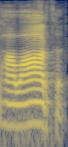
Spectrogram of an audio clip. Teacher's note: तो भावार्थ में आप देख रहे हैं, भाव में व में अ आ रहा है और अर्थ में पहला वर्ण अ है, तो इसका अंतिम अ और अर्थ का भी अ मिल करके ये दोनों वर्ण बन जाते हैं आ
